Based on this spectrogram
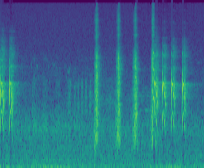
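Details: Baby woodpecker about to fledge, pushing to leave its nest cavity: scattered harsh notes, then a quick cluster of three or four clipped calls near the end.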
